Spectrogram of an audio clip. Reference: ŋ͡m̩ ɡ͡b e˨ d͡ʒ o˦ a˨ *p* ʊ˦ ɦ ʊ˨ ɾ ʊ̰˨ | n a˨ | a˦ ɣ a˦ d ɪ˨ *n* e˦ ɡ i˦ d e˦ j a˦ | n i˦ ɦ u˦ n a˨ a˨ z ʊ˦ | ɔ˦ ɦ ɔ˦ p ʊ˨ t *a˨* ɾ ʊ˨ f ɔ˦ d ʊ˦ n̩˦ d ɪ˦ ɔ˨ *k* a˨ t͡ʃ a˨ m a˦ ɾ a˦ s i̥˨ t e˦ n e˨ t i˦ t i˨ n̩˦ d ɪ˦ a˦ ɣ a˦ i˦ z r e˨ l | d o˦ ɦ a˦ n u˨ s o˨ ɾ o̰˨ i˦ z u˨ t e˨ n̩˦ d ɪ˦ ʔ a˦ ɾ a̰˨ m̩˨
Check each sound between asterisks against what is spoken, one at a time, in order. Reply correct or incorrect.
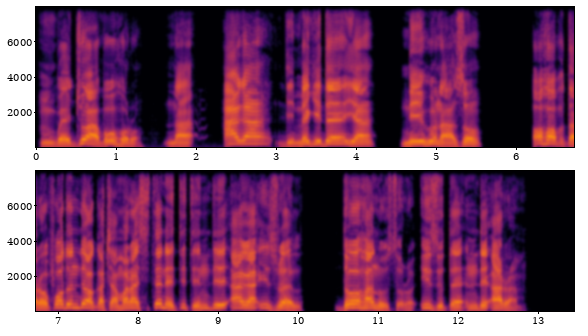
incorrect, incorrect, correct, correct

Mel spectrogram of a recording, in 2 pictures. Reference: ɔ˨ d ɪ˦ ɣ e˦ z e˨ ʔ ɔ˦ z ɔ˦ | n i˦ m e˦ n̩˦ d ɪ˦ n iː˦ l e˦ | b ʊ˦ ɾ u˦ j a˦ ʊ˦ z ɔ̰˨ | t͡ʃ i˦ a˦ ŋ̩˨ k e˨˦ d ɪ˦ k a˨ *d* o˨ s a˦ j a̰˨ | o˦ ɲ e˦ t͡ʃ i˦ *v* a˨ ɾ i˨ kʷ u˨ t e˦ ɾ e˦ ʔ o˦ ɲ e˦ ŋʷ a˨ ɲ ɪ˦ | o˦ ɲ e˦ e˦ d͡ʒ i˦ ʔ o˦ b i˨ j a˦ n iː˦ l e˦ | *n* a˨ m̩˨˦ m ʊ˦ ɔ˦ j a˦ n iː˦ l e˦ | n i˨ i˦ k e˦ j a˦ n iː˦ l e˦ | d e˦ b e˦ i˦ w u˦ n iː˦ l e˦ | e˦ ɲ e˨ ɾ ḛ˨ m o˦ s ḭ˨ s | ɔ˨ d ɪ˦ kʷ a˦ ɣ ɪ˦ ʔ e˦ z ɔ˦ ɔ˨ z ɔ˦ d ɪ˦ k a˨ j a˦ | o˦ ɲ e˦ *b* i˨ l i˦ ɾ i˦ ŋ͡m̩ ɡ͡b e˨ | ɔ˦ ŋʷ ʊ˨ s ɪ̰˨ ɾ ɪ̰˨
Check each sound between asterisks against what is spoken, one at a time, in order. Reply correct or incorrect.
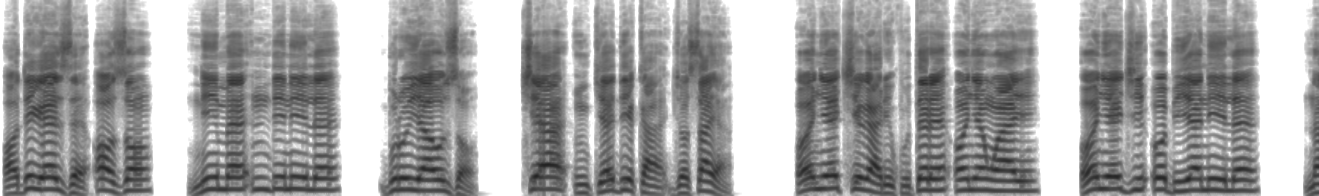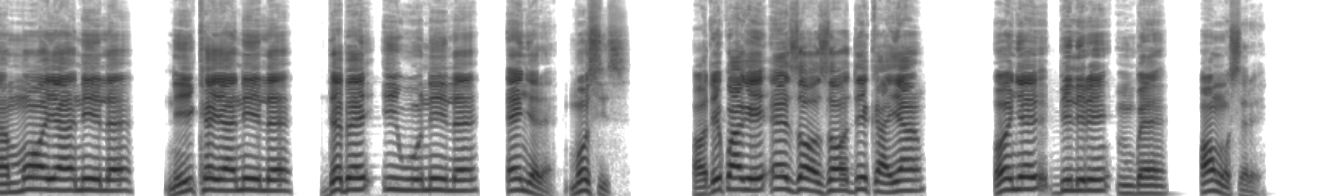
incorrect, incorrect, correct, correct

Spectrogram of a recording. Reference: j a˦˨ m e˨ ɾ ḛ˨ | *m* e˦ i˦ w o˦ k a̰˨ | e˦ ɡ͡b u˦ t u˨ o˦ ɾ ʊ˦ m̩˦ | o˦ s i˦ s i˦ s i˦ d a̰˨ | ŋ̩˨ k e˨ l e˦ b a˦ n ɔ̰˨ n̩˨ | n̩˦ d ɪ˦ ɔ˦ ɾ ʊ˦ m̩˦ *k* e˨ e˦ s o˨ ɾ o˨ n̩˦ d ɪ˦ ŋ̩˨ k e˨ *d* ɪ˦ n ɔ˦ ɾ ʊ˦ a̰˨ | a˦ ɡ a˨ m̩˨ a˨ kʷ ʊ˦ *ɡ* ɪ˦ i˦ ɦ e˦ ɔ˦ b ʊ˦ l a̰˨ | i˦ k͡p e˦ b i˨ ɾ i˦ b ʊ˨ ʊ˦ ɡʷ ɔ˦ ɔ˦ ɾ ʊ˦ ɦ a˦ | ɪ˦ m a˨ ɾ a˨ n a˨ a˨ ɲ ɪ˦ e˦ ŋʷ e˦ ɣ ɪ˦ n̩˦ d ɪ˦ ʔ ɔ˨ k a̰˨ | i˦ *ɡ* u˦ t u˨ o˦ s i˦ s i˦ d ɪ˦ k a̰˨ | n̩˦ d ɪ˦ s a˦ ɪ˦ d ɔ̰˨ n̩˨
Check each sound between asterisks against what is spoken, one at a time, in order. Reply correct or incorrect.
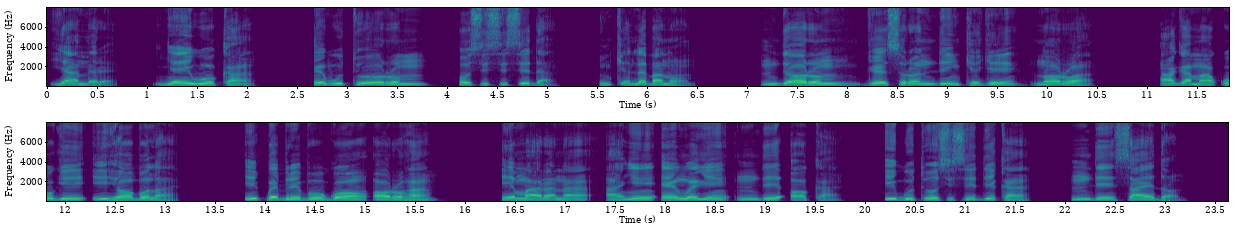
incorrect, incorrect, incorrect, correct, incorrect

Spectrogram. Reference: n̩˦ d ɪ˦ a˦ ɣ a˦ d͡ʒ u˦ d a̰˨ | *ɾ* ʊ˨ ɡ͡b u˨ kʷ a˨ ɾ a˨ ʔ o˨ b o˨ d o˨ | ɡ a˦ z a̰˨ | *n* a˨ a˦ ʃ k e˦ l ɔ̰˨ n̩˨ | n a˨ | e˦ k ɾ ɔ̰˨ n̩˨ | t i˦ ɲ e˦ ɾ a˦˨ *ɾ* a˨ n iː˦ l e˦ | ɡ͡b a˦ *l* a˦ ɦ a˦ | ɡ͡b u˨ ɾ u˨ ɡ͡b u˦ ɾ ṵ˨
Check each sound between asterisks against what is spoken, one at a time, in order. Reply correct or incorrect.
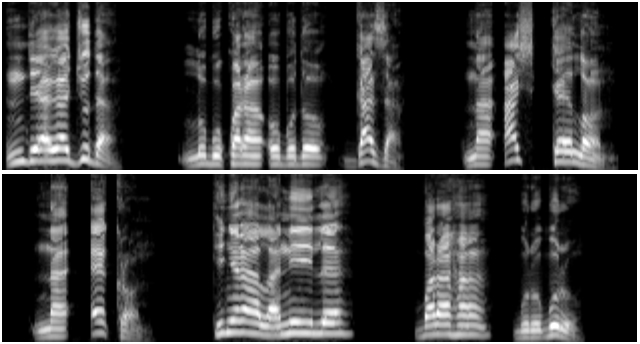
incorrect, correct, incorrect, incorrect

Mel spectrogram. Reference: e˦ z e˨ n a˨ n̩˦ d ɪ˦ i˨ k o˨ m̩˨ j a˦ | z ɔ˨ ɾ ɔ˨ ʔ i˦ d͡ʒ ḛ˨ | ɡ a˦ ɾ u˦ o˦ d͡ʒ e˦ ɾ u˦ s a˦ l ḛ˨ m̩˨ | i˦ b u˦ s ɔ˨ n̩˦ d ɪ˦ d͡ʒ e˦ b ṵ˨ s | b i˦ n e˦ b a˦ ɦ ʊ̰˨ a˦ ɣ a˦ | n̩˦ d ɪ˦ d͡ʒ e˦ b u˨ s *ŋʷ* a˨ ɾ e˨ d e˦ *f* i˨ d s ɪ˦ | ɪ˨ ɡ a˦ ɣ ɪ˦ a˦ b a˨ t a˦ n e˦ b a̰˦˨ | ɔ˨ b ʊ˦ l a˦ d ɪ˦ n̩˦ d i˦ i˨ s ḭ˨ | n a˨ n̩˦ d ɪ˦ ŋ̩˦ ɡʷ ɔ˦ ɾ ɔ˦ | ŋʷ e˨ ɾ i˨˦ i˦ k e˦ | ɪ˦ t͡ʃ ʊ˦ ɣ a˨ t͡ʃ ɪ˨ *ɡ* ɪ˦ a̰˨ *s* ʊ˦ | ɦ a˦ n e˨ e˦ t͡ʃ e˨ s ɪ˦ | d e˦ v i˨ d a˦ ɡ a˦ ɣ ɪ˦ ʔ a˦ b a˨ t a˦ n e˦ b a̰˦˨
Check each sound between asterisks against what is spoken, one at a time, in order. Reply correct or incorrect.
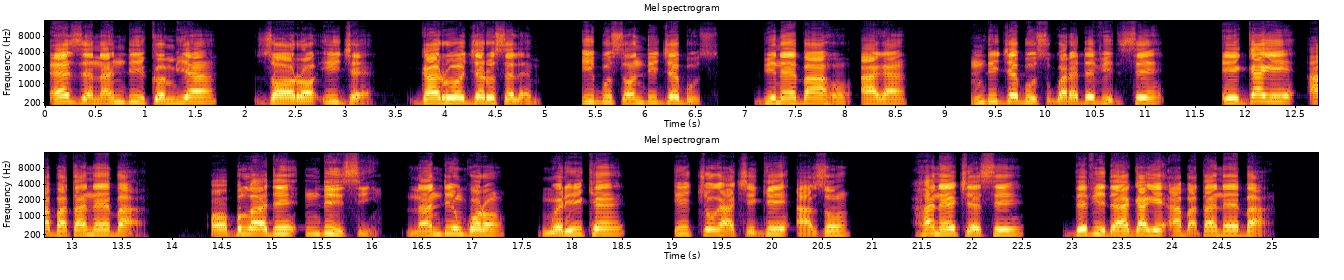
incorrect, incorrect, correct, incorrect

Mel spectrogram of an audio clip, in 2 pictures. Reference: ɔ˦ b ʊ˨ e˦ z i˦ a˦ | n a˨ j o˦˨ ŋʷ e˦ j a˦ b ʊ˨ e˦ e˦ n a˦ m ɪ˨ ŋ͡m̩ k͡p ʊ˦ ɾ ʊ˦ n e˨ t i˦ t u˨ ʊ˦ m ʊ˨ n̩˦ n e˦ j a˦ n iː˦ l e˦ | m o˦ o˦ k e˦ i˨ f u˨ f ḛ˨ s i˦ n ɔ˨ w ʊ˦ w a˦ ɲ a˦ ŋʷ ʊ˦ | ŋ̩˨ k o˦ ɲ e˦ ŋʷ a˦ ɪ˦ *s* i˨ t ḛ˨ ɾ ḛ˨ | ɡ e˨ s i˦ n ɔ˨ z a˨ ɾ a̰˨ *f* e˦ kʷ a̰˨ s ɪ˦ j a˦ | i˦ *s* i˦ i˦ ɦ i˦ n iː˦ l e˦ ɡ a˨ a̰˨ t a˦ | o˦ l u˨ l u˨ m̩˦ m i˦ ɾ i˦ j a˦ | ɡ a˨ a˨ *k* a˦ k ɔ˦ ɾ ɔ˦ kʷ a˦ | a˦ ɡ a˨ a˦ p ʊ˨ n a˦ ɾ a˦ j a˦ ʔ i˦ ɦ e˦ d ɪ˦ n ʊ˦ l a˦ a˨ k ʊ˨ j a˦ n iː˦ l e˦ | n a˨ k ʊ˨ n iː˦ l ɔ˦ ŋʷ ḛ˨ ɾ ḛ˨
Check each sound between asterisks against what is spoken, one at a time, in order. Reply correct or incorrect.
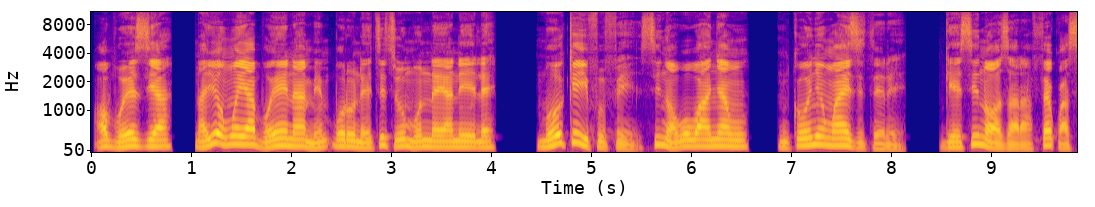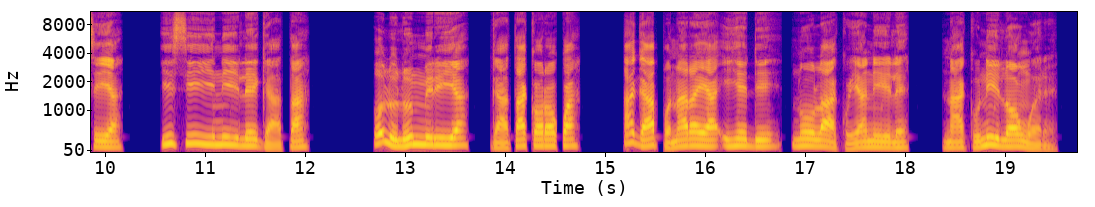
incorrect, correct, correct, incorrect

